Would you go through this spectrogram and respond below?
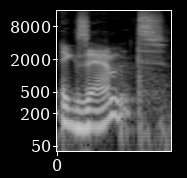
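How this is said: The pitch rises at the end. It is a question. The speaker calls it right. "she's asking a question"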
